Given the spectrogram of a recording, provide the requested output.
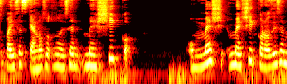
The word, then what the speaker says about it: México: este indígena y entonces en su sonido suena como jota pero se escribe con equis porque es palabra de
